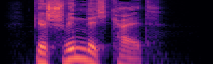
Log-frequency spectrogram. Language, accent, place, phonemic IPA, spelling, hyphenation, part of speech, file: German, Germany, Berlin, /ɡəˈʃvɪndɪçkaɪ̯t/, Geschwindigkeit, Ge‧schwin‧dig‧keit, noun, De-Geschwindigkeit.ogg
- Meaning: speed, pace, tempo, velocity, rate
